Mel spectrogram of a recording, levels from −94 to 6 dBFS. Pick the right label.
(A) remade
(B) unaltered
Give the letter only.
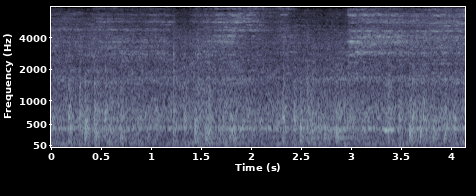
B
